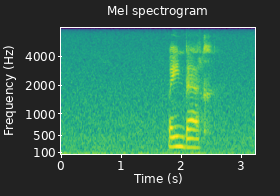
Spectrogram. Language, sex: English, female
